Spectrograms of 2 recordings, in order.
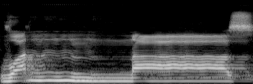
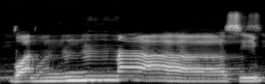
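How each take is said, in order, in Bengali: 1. শেষ শব্দটি s ব্যঞ্জনে শেষ হয়। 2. শেষ শব্দটি একটি ছোট i স্বরে শেষ হয়।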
